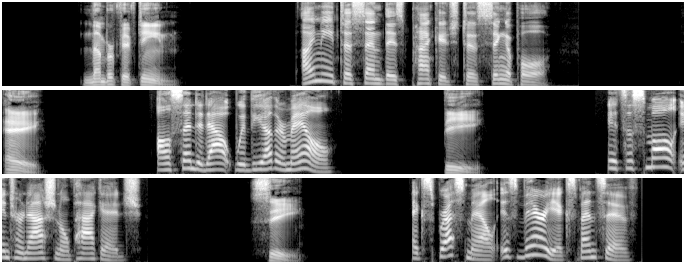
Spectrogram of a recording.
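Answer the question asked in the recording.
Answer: A: I'll send it out with the other mail.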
